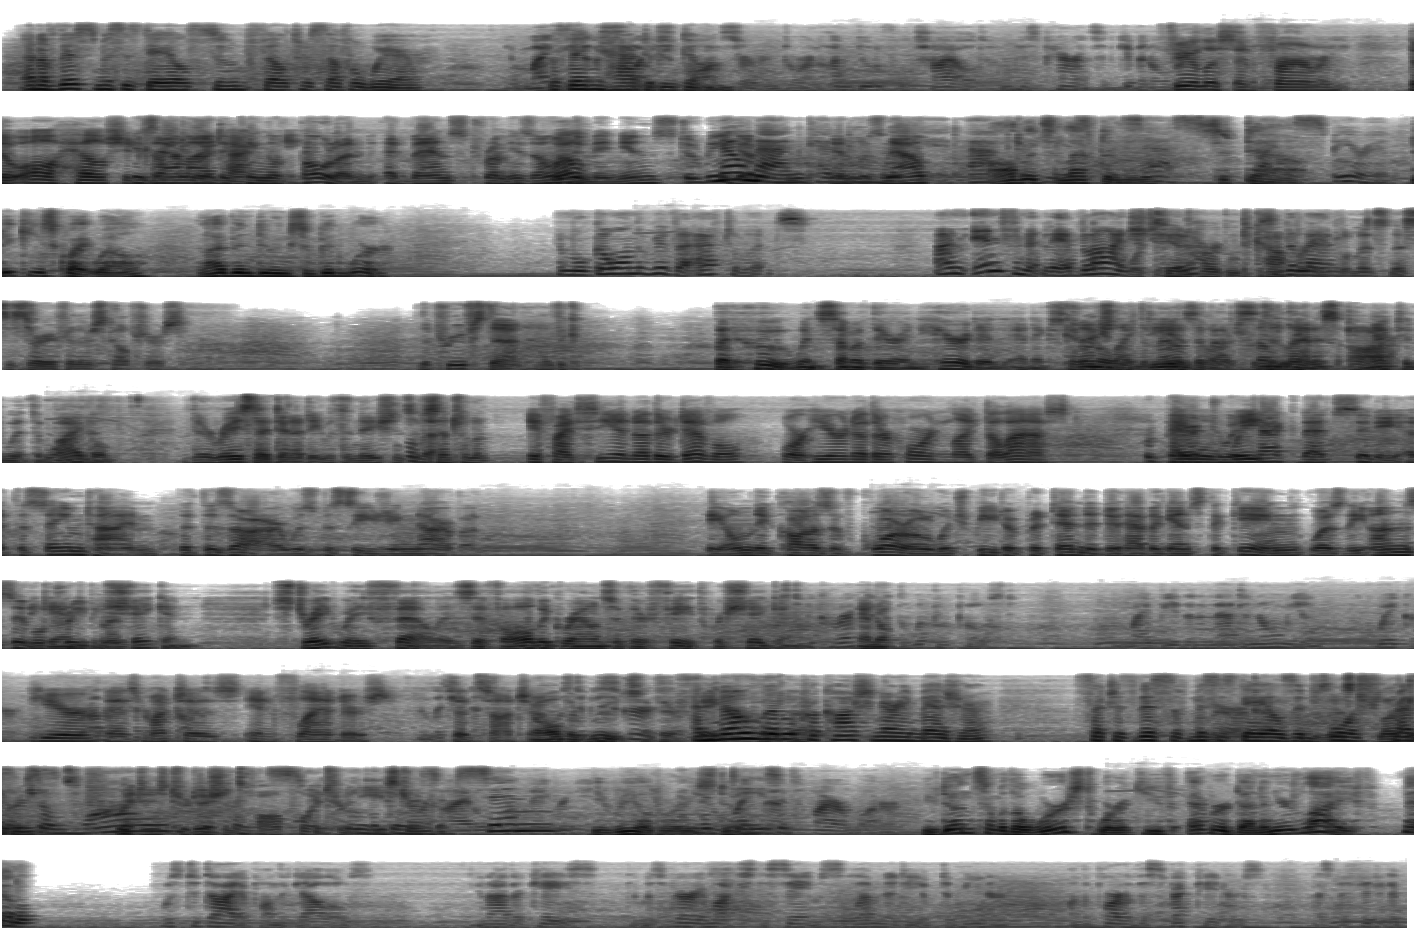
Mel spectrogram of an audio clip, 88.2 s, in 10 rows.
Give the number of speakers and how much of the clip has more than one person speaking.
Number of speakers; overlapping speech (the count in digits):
9, about 32%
